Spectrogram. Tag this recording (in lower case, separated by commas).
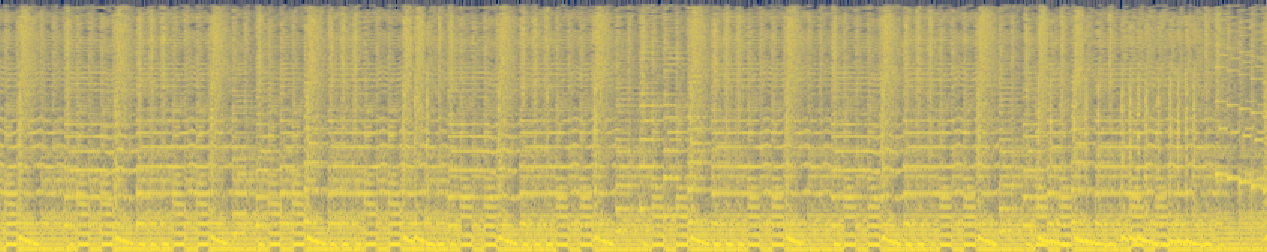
soundtrack music, music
